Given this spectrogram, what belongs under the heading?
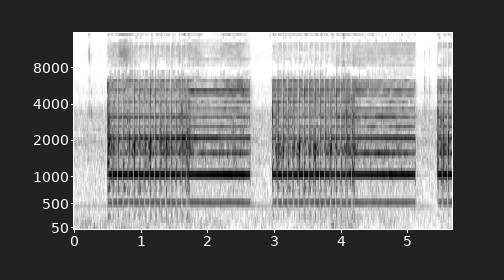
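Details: Portable 7D HIFU machine firing during facial treatment over cooling gel, worked from down to up and avoiding the temple and cheekbone areas: repeated buzzing electronic tones about two seconds long with short gaps.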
